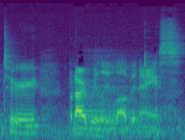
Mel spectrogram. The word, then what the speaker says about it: Inais: get annoying like yeah an ace rhymes with face an ace rhymes with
